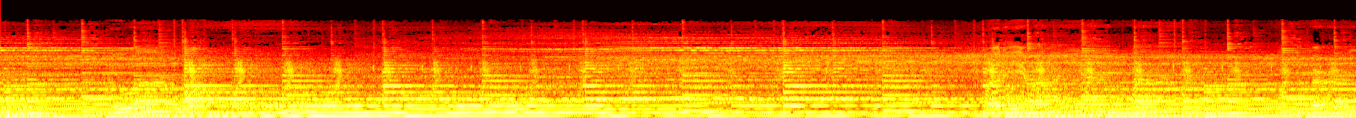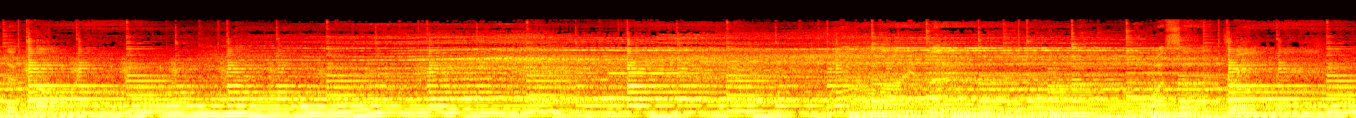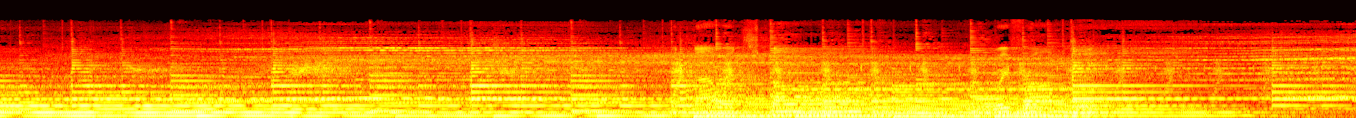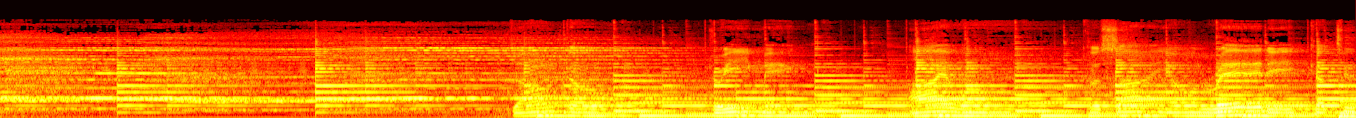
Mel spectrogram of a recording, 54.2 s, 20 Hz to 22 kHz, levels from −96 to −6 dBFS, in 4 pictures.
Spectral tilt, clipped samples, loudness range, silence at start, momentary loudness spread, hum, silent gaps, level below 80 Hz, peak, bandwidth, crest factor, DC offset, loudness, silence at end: -7.5 dB/octave; under 0.1%; 7 LU; 0 s; 7 LU; none; none; -36 dBFS; 0 dBFS; 10.5 kHz; 14 dB; under 0.1%; -15 LUFS; 0 s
